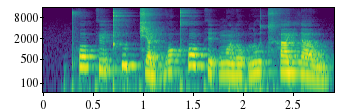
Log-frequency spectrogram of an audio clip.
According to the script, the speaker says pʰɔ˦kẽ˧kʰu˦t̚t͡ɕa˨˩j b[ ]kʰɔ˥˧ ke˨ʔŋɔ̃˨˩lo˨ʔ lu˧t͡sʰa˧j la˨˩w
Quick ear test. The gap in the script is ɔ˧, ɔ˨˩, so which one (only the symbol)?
ɔ˧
